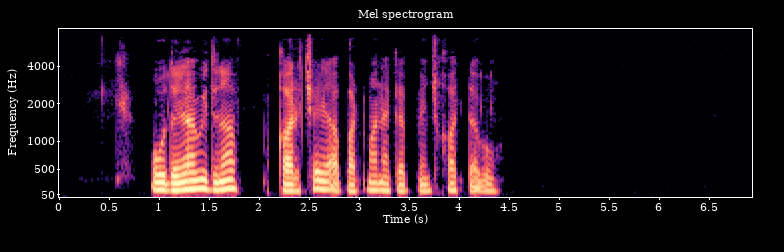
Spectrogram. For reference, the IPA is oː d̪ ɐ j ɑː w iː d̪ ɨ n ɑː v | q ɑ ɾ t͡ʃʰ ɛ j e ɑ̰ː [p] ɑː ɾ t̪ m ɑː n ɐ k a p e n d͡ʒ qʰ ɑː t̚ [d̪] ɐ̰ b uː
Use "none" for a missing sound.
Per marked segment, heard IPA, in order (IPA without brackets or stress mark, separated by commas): p, d̪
